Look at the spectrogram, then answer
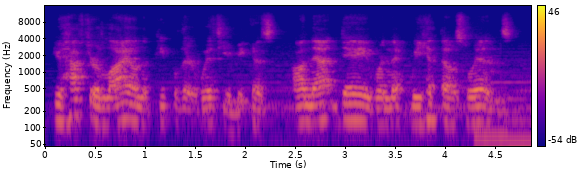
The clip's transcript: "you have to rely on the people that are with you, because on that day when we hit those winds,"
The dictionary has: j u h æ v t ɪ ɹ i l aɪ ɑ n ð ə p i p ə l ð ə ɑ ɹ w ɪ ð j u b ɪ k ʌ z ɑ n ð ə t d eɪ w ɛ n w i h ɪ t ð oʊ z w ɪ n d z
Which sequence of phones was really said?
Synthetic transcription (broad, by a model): j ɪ h æ f t ɪ ɹ i l aɪ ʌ n ð ə p i p l ð ə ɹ w ɪ ð j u b ɪ k ʌ z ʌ n ð ə t d eɪ w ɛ n w i h ɪ t ð oʊ z w ɪ n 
